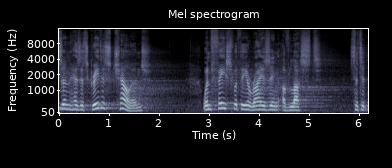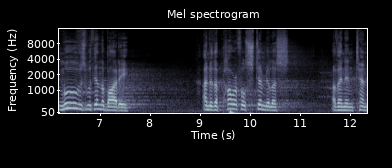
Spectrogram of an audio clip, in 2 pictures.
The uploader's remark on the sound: It was recorded at the 12:00 PM Mass in ordinary form.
